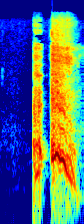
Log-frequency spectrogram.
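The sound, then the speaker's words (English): Throat clearing: a short, rough rasp followed after a brief pause by a longer, louder guttural clearing that fades out. “sorry about the clearing my throat”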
